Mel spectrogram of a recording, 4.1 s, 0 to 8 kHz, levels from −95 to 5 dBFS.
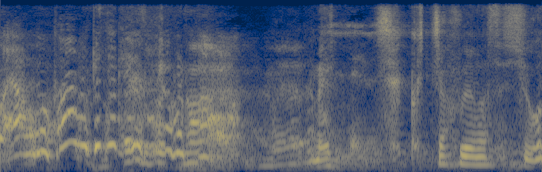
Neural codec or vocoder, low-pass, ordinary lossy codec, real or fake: codec, 16 kHz, 2 kbps, FreqCodec, larger model; 7.2 kHz; none; fake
